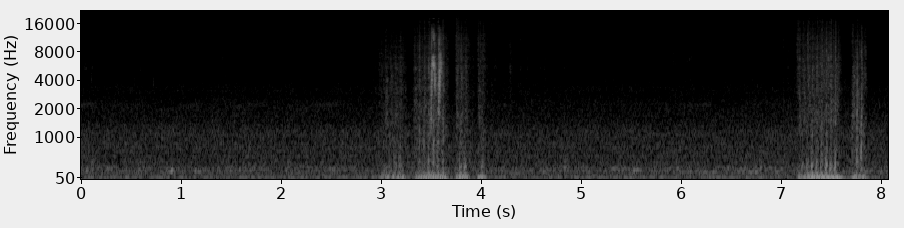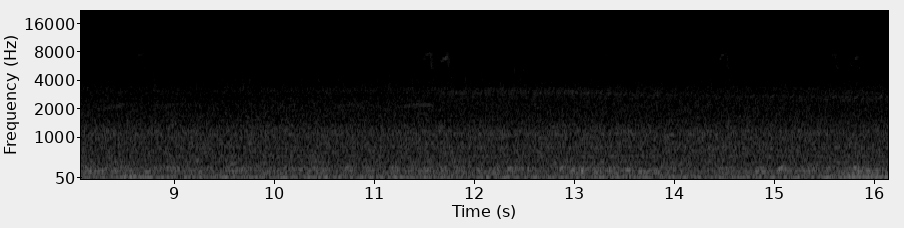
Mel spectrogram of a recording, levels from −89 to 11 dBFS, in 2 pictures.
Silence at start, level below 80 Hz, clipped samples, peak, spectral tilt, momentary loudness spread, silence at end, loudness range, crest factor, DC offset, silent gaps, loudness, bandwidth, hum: 0 s; -52 dBFS; under 0.1%; -22 dBFS; -3.5 dB/octave; 15 LU; 0 s; 14 LU; 28 dB; under 0.1%; none; -51 LUFS; 19.5 kHz; none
